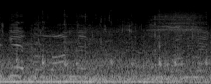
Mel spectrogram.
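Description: Outdoor soccer-field ambience: faint, distant shouts from players and spectators over a steady low hum that fades out near the end.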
